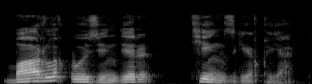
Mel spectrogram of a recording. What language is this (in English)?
Kazakh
